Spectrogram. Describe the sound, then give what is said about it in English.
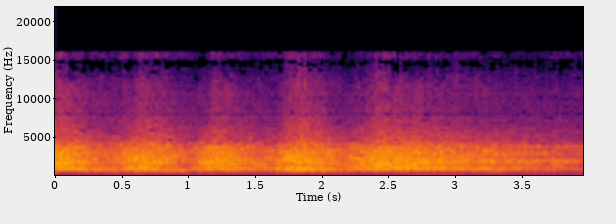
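Church audience shouting a threefold amen, a loud, dense roar of many voices rising and falling in a few swells across the stretch. “If you believe it, shout a threefold amen, somebody.”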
